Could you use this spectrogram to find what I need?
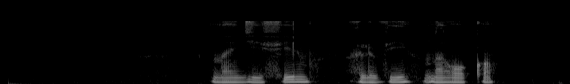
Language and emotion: Russian, neutral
